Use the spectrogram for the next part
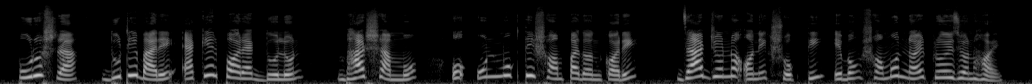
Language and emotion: Bengali, neutral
